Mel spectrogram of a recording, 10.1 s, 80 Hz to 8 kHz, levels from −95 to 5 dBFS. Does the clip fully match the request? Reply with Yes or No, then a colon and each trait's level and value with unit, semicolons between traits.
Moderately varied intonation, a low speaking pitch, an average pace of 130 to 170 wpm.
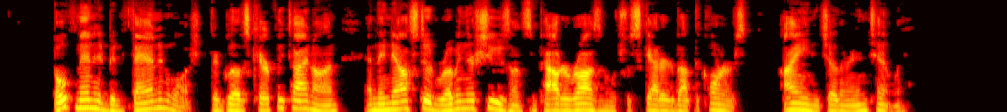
No: average, 3.8 semitones; low, 115 Hz; average, 195 wpm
